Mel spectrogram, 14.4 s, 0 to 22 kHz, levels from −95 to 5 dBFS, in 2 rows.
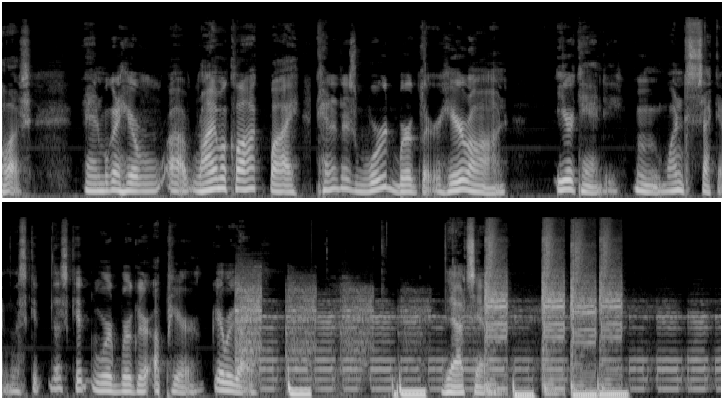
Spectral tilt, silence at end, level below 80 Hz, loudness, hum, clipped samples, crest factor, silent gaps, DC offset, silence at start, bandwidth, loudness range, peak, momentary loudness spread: -6.5 dB/octave; 0 s; -32 dBFS; -23 LUFS; none; under 0.1%; 14 dB; none; under 0.1%; 0 s; 15 kHz; 4 LU; -10 dBFS; 13 LU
